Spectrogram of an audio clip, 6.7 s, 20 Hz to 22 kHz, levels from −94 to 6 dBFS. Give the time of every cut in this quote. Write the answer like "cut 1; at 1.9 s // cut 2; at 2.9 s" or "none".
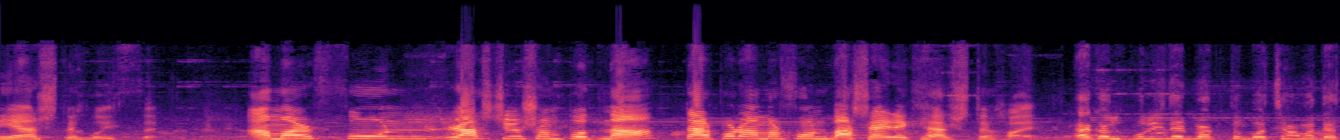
cut 1; at 5.2 s

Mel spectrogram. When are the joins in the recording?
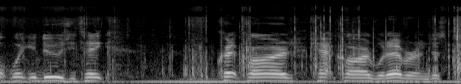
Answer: none

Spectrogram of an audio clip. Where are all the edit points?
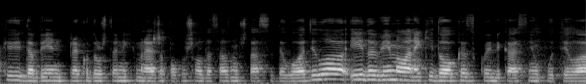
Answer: none

